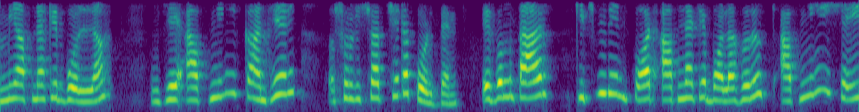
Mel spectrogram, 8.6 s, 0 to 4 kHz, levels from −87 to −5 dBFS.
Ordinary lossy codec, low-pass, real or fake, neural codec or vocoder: none; 3.6 kHz; fake; codec, 16 kHz, 0.8 kbps, ZipCodec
